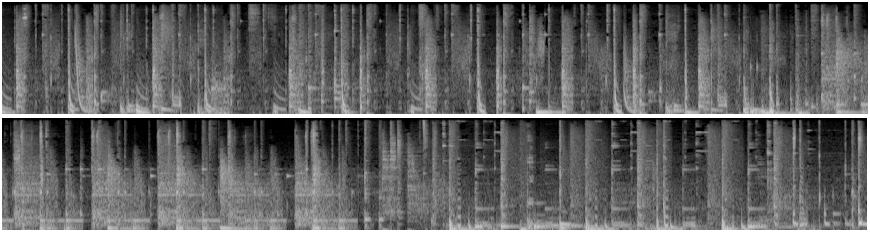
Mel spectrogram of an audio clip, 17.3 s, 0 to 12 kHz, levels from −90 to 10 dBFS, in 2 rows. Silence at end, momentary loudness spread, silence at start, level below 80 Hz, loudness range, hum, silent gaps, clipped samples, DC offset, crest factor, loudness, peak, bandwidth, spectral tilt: 0 s; 7 LU; 0 s; -28 dBFS; 2 LU; none; none; under 0.1%; under 0.1%; 22 dB; -22 LUFS; 0 dBFS; 11.5 kHz; -4 dB/octave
